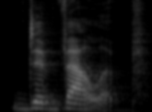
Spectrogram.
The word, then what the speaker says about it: develop: The stress is on the second syllable. Develop. That's the strongest syllable. Develop. So the other 2 vowels, the first and the third one, are just schwas. Develop. So no definition in the first and the third syllable, just on the second one.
